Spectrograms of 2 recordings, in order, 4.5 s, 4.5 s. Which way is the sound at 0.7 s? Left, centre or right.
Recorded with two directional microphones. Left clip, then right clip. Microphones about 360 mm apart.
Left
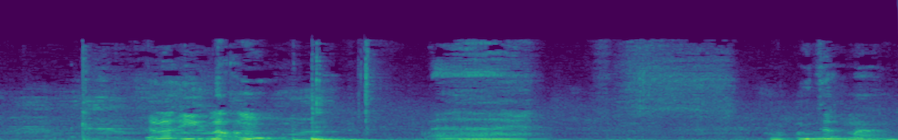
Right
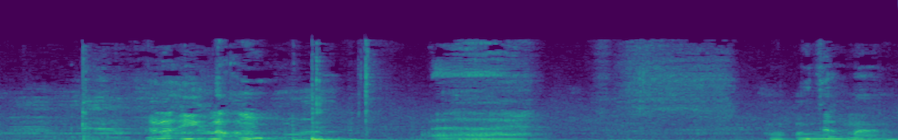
Centre.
